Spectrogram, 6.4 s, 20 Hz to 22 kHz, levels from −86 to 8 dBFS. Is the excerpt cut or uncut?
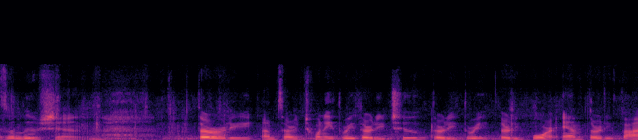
cut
